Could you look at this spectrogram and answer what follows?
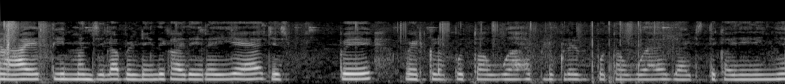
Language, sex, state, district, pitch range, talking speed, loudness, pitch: Hindi, female, Bihar, Samastipur, 230-240 Hz, 205 wpm, -20 LUFS, 235 Hz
